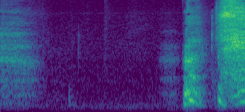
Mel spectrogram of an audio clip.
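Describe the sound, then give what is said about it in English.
A single loud sneeze with a quick sharp intake of breath just before it, following a brief pause after some faint background noise. “I like looked into …'s eyes right before I sneezed.”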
